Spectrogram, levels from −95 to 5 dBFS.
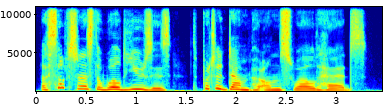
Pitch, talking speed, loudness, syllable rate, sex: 240 Hz, 210 wpm, -17 LUFS, 5.6 syllables/s, female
